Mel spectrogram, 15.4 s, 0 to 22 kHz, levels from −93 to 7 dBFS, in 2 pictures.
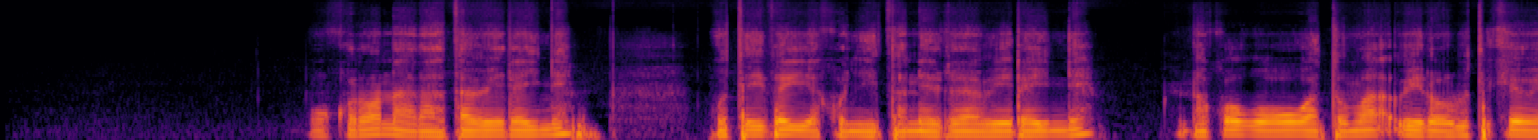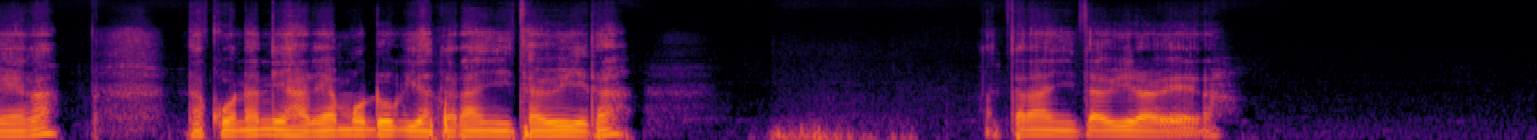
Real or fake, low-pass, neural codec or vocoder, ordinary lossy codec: fake; none; codec, 44.1 kHz, 7.8 kbps, Pupu-Codec; none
